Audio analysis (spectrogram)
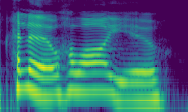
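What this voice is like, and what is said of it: Put-on British accent. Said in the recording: “Can you do a British accent?”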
